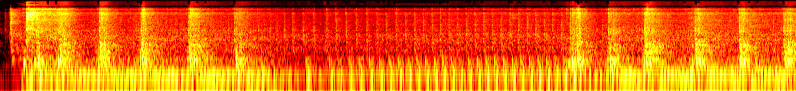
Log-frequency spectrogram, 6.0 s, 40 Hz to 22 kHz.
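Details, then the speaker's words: Kawasaki KX250F four-stroke fuel-injected dirt bike after fuel pump filter replacement fixed lean bogging and backfiring: crisp single-cylinder blips settling into steady idle, perfect throttle response with no bogging or popping; normal running. "The bike runs absolutely great. Throttle response is perfect."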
